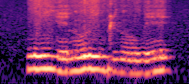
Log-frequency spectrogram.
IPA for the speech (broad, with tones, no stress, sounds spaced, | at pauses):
w ĩ˧ j e˨ l ũ˨˦ l ĩ˧ b i˨ l ũ˨ w e˨˦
